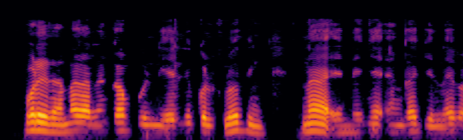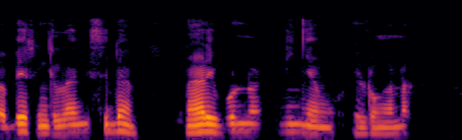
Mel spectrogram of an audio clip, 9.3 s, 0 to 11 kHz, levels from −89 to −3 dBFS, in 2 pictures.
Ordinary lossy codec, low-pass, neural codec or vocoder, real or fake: Opus, 64 kbps; 7.2 kHz; none; real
